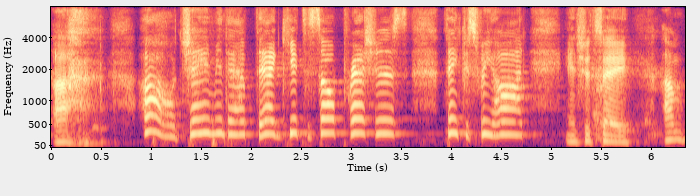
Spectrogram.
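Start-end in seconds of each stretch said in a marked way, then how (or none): 0.9-4.7 Southern belle voice, pitched very high. Retelling Christmas morning when Courtney opened a gift from Jamie, imitating Courtney as Southern belle. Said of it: "it's always a Southern bell".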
